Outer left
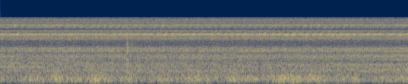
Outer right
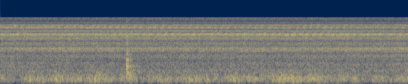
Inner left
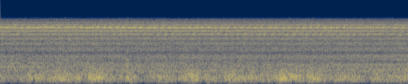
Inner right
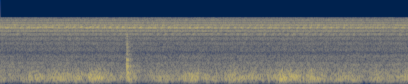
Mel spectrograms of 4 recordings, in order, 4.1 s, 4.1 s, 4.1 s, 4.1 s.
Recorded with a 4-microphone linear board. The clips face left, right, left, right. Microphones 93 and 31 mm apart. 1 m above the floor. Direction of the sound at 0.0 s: 30° left (ahead or behind).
